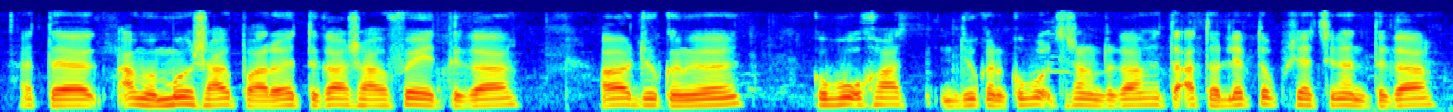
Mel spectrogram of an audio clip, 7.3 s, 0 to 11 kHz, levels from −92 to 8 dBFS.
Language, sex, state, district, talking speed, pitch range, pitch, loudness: Wancho, male, Arunachal Pradesh, Longding, 130 wpm, 135-150 Hz, 145 Hz, -15 LUFS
